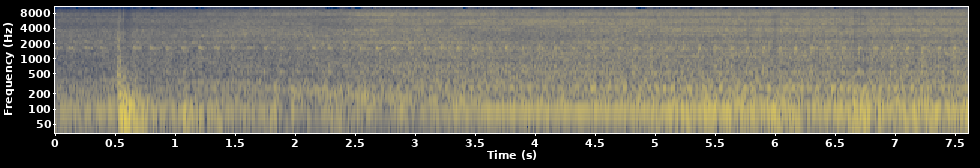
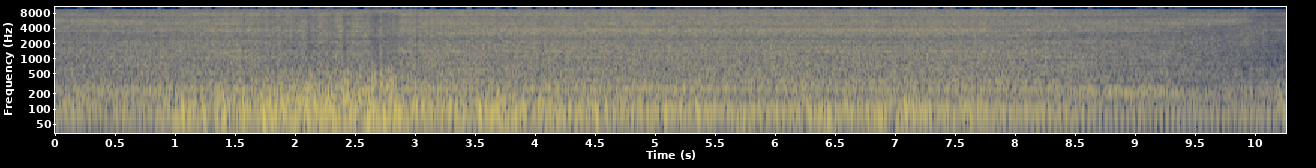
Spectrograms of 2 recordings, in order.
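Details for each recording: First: BMW E34 M50 inline-six cold start on a winter morning around +2°C: fast idle with a slight rapid hydraulic lifter tick that fades as oil pressure builds. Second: BMW E34 with M50 six-cylinder, warm idle after oil change to Castrol 5W-40, air above freezing: smooth even idle with no ticking; hydraulic lifters quiet, still to be checked on a cold morning start.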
